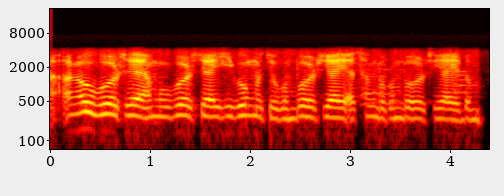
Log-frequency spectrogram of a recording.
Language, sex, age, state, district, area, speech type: Manipuri, male, 18-30, Manipur, Kangpokpi, urban, conversation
